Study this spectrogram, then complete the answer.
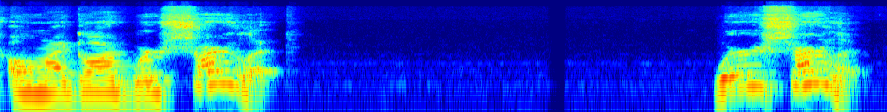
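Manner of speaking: retold panic, pitch climbing; worried calling out. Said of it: "I'm calling her and I'm looking".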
